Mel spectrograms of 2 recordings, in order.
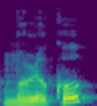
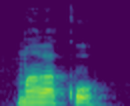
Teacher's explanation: C'est-à-dire que les deux premiers O, comme ils ne sont pas accentués, hein, il n'y a pas de syllabe, enfin, c'est pas eux qui sont accentués, c'est le dernier, eh bien ces deux premiers O là, ils vont se prononcer comme un A parce qu'ils ne sont pas accentués · Shown in: second take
